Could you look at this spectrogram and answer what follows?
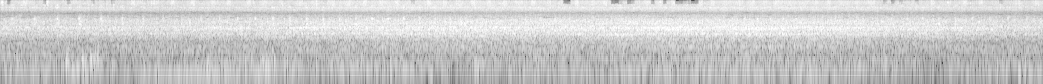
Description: Does this sound like a lifter tick?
